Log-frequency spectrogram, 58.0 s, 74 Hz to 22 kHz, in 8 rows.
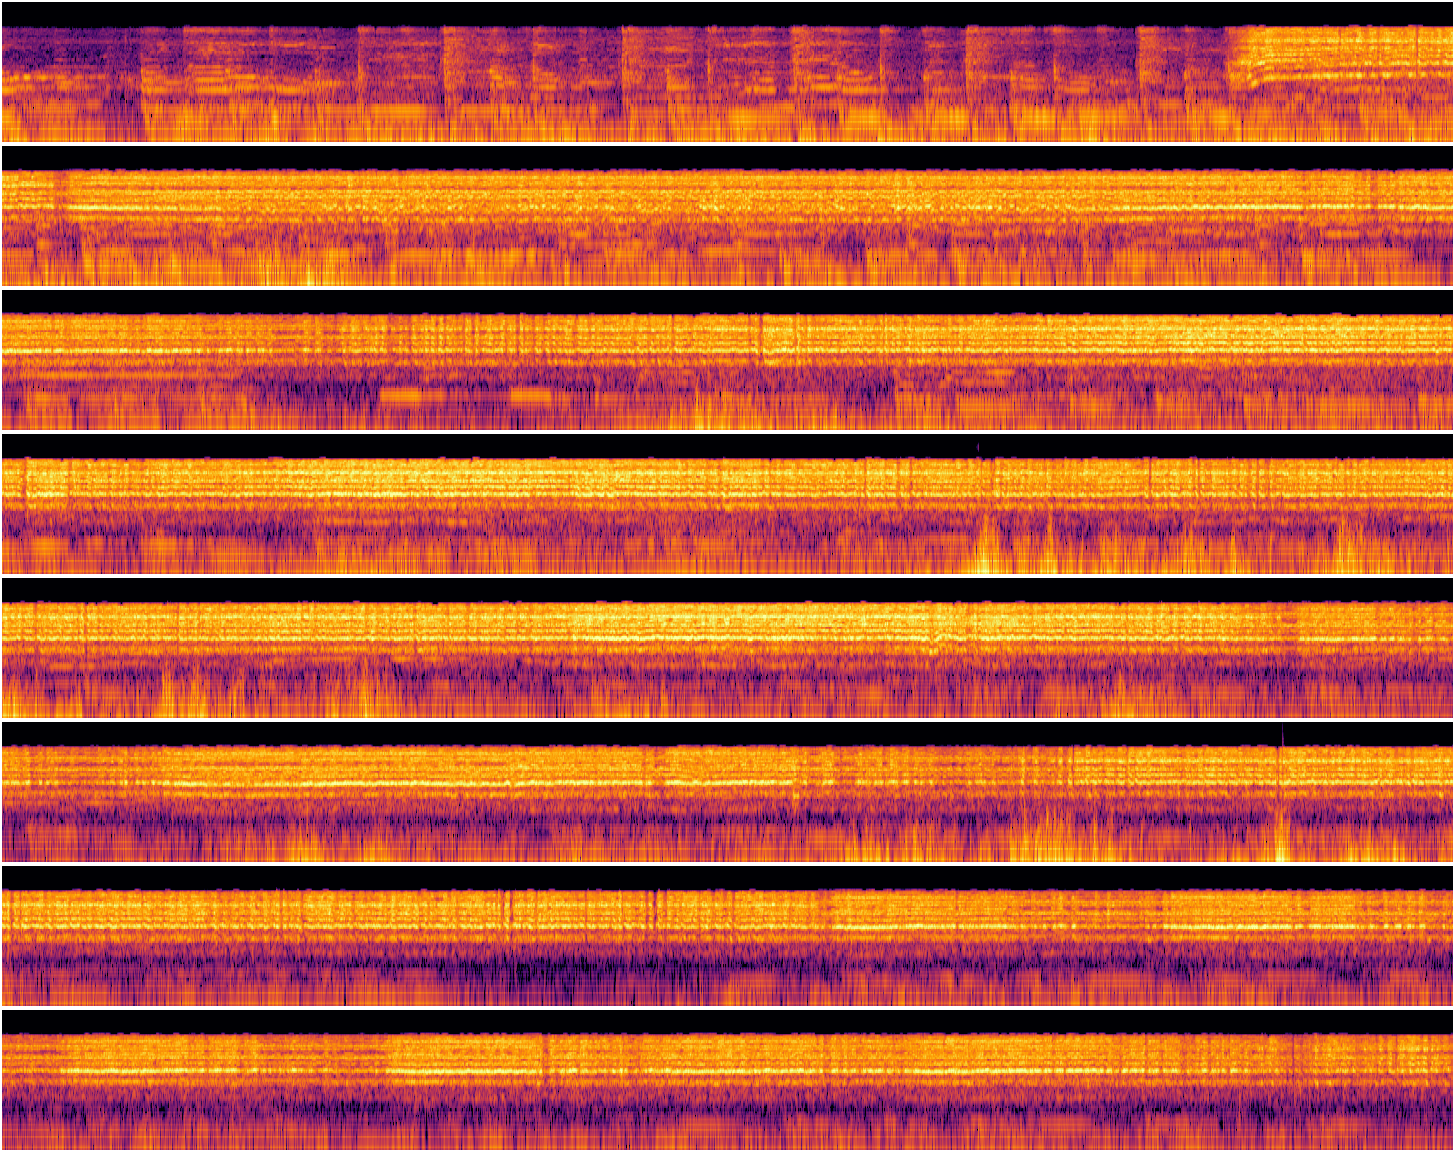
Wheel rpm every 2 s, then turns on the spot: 0, 0, 0, 120, 160, 160, 160, 170, 170, 160, 170, 170, 170, 170, 170, 170, 170, 170, 160, 170, 170, 170, 170, 170, 160, 160, 160, 160, 160.
none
